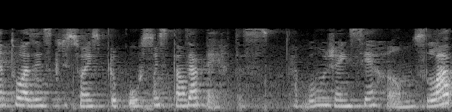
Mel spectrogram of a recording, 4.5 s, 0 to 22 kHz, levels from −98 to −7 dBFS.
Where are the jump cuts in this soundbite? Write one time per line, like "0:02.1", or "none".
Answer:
0:01.5
0:01.9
